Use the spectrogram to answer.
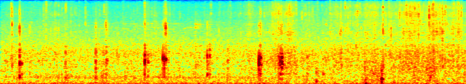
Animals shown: forest ambience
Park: Hubbard Brook Experimental Forest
